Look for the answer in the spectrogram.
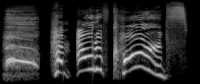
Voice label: Female Gnome No Cards

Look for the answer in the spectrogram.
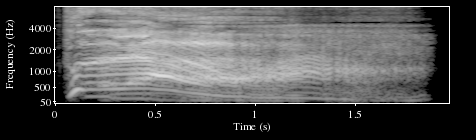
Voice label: Orc Female Attack

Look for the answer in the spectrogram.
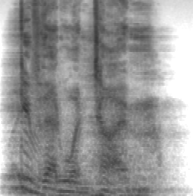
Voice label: Male Old God Emote ERROR SUMMON SICKNESS

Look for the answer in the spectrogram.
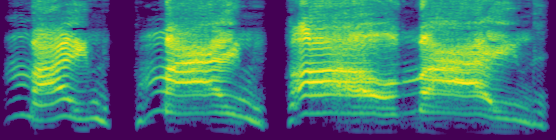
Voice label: Female Sprite Play

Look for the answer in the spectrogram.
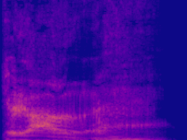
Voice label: Male Kobold Death

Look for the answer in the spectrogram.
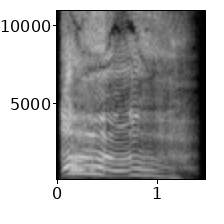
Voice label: Female Satyr Death

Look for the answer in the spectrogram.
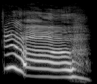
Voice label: Female Pandaren Death

